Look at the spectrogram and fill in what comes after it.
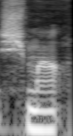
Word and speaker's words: Smaug: I don't believe there is for that particular pronunciation of Smaug, but I think the argument is it's based on the German, and I'm going to say this wrong, Smaugen or something.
